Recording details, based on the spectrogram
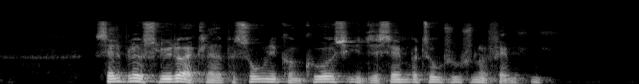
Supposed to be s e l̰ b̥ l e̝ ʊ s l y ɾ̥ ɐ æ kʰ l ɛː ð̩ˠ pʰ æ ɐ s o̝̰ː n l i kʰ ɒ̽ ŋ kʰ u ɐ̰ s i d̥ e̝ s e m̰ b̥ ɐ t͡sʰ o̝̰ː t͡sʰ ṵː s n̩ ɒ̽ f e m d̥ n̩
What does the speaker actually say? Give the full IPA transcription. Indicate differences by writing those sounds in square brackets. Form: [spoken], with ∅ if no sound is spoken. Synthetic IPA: s e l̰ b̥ l e̝ ʊ s l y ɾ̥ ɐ æ kʰ l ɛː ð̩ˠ pʰ æ ɐ s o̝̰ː n l i kʰ ɒ̽ ŋ kʰ u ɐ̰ s i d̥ e̝ s e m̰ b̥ ɐ t͡sʰ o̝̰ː t͡sʰ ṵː s n̩ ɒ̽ f e m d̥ n̩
